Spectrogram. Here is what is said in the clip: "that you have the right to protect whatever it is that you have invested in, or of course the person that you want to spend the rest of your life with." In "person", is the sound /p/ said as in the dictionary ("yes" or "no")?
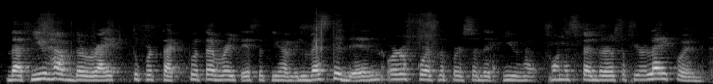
yes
